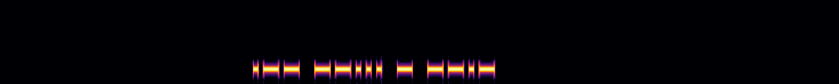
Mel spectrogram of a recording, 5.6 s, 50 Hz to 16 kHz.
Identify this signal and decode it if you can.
Morse code, heard as a keyed tone, about 35 wpm, 700 Hz. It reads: W7TQ
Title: USA Call Signs - 4 Characters - Repeated 3x - 35wpm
